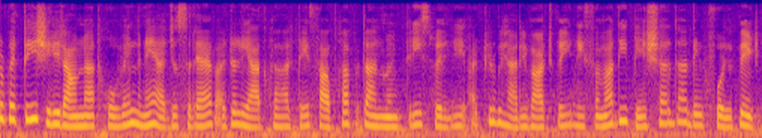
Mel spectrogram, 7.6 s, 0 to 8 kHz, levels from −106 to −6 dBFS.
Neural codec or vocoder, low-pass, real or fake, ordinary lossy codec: codec, 16 kHz, 1 kbps, FunCodec, trained on Chinese and English, 50 frames a second; 7.2 kHz; fake; none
